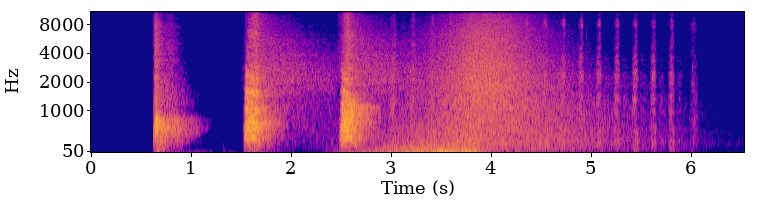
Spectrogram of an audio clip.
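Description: Three dog barks about a second apart, each sharp and quickly dying away, played as a sound logo. After them comes a swelling rush and a quick run of ticks that fade out.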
